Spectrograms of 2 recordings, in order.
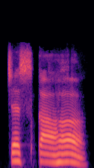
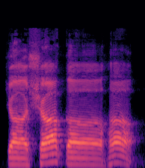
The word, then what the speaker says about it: चषकः: चस्का, चषकः। श पूरा आना चाहिए। चषकः।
